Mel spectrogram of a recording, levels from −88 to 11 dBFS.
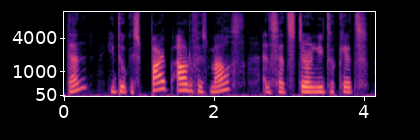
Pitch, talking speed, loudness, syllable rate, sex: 220 Hz, 200 wpm, -19 LUFS, 4.4 syllables/s, female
